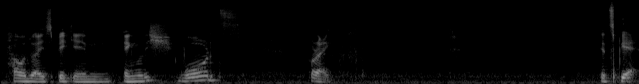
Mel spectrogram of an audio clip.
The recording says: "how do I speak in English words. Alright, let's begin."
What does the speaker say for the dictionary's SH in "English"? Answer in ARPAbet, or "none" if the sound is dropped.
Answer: SH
